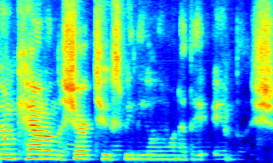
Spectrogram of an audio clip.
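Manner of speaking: quick, rushed, secretive half-whisper. Tabletop player, as his character returning to the party: half-whispering.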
